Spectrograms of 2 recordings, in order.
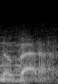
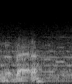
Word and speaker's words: Nevada: By the way, that's pronounced Nevada. I notice you give it the broad ah. I prefer it to a dreadful flat eh. Only the dreadful flat eh is correct.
